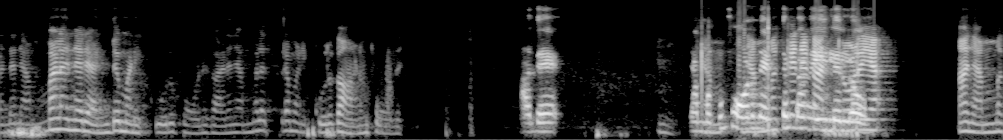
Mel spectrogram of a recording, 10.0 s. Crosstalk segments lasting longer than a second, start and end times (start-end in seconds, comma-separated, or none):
7.0-8.6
